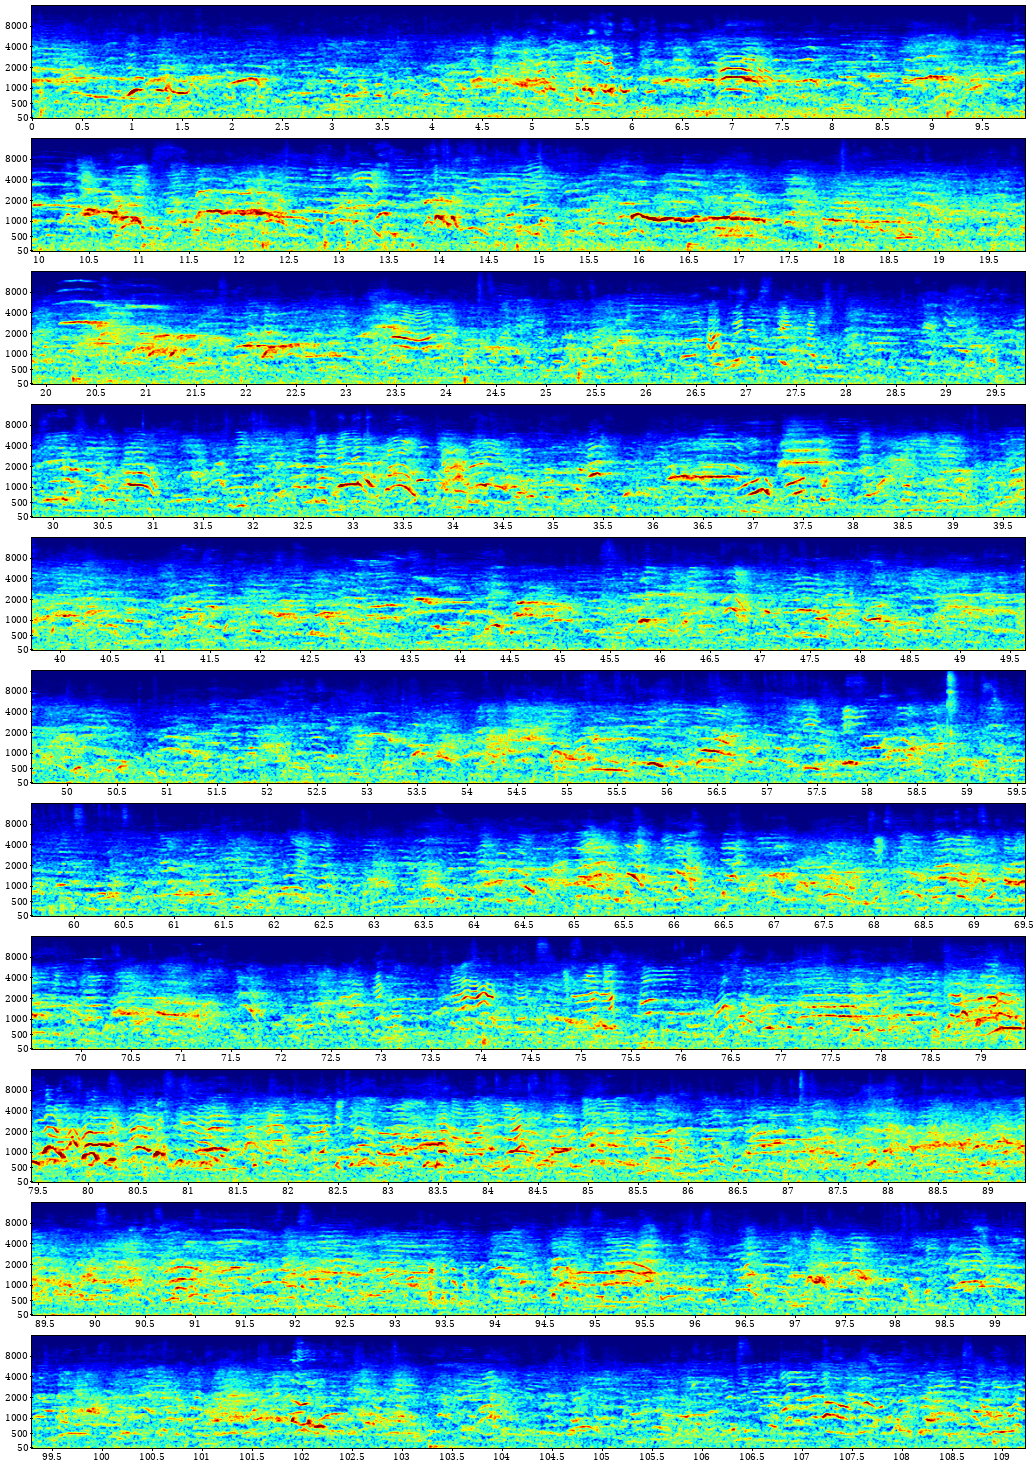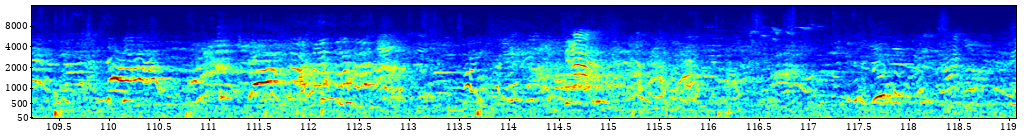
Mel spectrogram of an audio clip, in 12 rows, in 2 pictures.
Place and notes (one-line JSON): {"title": "St. Mary Abbots Gardens, Drayson Mews, Kensington, London, UK - St. Mary Abbots Gardens school playground", "date": "2019-05-07 13:27:00", "description": "Lunch in the park next to a school playground", "latitude": "51.50", "longitude": "-0.19", "altitude": "20", "timezone": "Europe/London"}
